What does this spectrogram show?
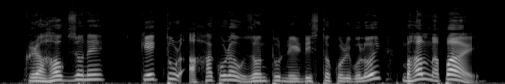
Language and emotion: Assamese, fearful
